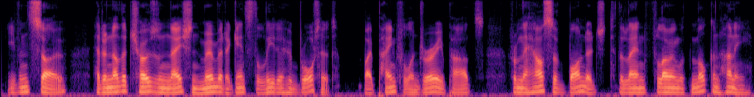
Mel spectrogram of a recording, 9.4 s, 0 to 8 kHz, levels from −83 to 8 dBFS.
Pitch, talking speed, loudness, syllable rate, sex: 100 Hz, 195 wpm, -19 LUFS, 5.6 syllables/s, male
